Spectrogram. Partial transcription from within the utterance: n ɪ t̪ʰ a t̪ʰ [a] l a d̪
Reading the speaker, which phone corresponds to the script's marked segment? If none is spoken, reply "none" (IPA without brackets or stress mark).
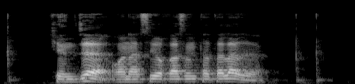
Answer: a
